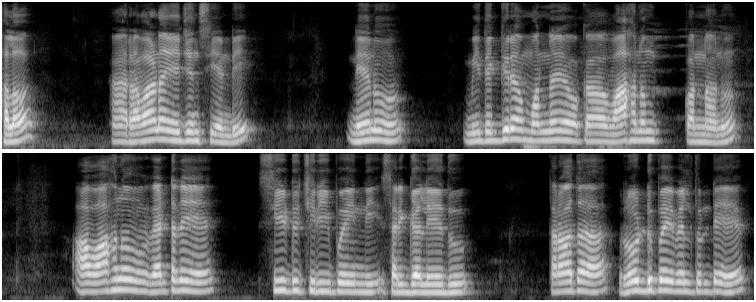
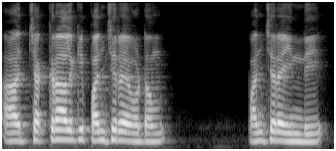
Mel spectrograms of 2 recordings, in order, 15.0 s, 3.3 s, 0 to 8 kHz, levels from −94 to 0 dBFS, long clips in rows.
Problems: none marked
